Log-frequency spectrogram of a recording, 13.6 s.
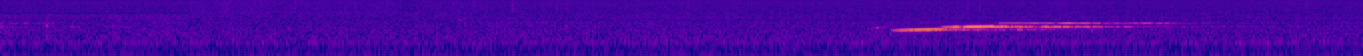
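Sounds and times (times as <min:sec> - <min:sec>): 
Common Loon Gavia immer: 0:08.8 - 0:11.9.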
